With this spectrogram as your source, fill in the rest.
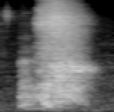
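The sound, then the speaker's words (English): A single sharp sneeze bursts out, loud and breathy with a quick intake just before, then silence. “Bless you, ….”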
